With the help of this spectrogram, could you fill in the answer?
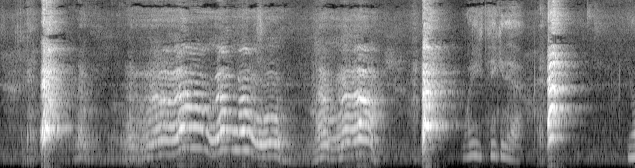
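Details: Cavalier King Charles Spaniel indoors barking at a toy dog pictured on a box, seen as an invader in his home: three sharp, loud single barks, with a woman talking to him in a high, sing-song voice between them.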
